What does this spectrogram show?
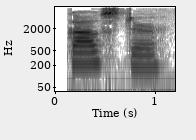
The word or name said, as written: gowster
